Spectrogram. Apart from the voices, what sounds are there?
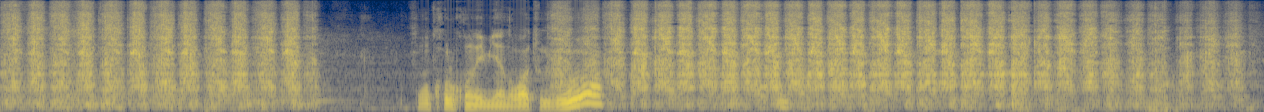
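hand saw cutting bicycle fork steerer tube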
